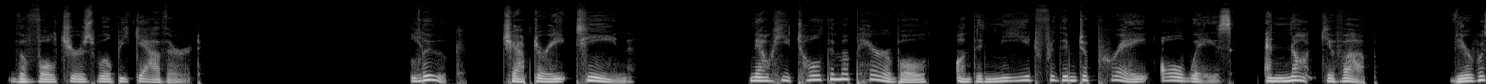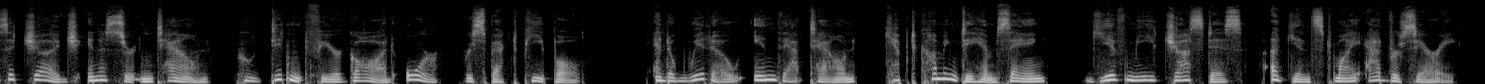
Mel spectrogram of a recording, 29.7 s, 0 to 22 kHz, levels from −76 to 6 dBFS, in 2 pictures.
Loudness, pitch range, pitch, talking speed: -21 LUFS, 120-180 Hz, 140 Hz, 115 wpm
